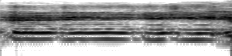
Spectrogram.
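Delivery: slow mock honking noise; drawn-out imitation of horns blaring; imitated car horns. Horns held up by the parked car, lightly imitated honking. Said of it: "I hear the".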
